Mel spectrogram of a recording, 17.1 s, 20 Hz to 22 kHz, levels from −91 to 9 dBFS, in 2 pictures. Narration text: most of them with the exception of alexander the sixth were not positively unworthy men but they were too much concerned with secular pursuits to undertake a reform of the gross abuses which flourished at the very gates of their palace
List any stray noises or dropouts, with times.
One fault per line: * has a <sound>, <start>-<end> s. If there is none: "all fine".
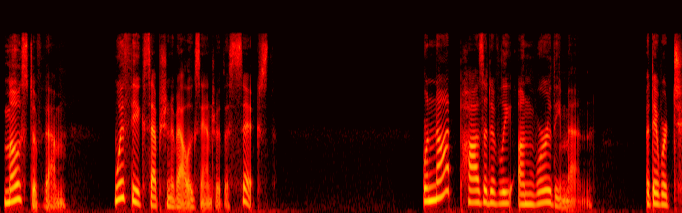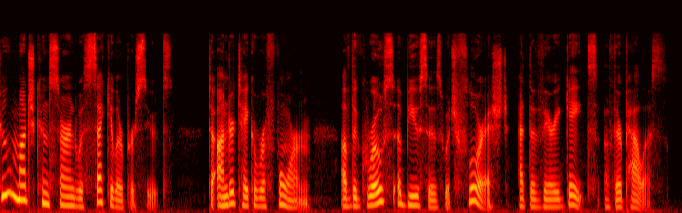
all fine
